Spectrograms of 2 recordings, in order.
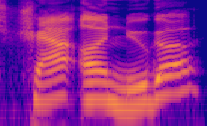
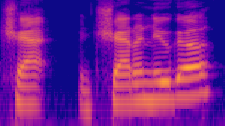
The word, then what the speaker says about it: Chattanooga: Um, it's Chattanooga. It's not Chat Chattanooga. Am I How's Wait, how is what I'm saying different? I feel like I was saying it that way.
